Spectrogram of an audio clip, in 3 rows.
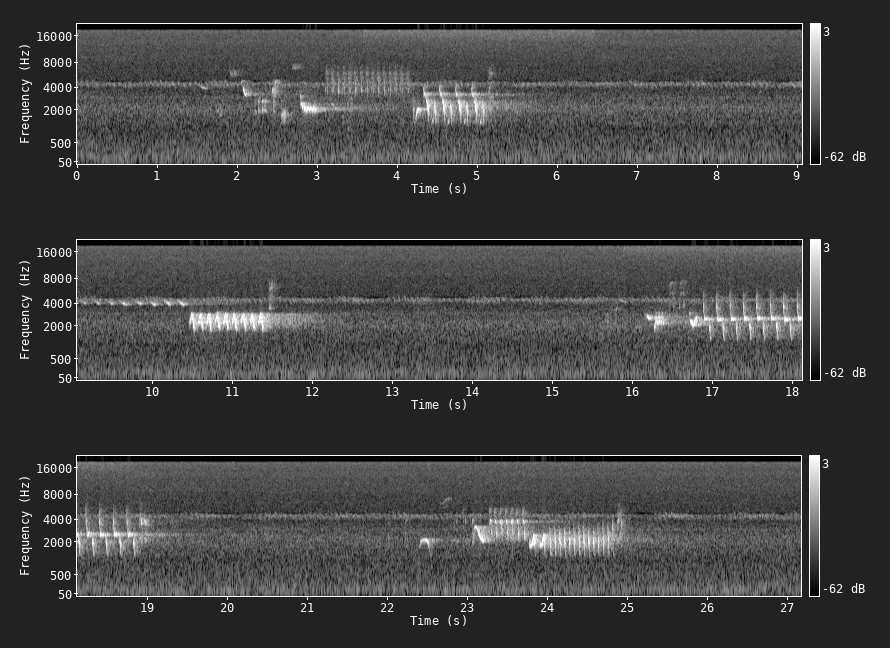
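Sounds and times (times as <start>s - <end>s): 
hiss: 0.0s - 27.1s
nightingale singing: 1.5s - 5.7s, 9.0s - 12.2s, 15.6s - 19.6s, 22.2s - 25.3s.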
